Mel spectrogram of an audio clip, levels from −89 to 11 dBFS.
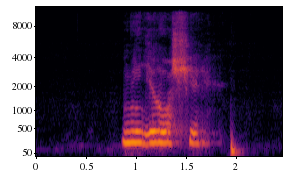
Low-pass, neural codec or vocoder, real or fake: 10.8 kHz; codec, 24 kHz, 1.5 kbps, HILCodec; fake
